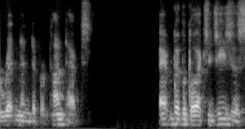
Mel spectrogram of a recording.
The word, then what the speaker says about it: exegesis: And basically that's exegesis. It's spelled E-X-E-G-E-S-I-S.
